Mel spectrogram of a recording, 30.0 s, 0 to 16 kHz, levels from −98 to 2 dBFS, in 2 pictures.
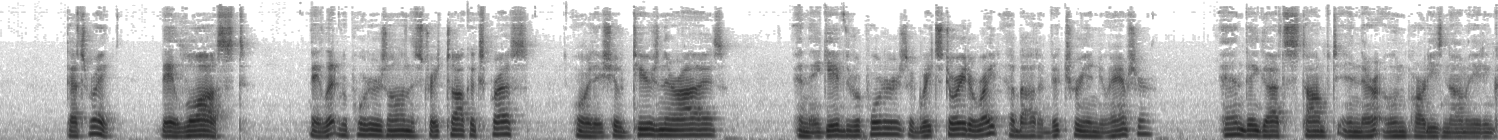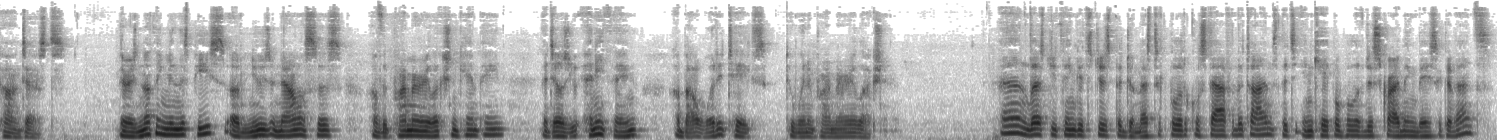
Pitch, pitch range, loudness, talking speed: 130 Hz, 115-145 Hz, -19 LUFS, 180 wpm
